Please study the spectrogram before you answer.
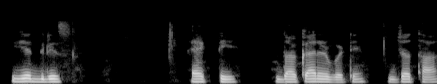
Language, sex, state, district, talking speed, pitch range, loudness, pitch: Bengali, male, West Bengal, Malda, 95 wpm, 120-130 Hz, -16 LUFS, 125 Hz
